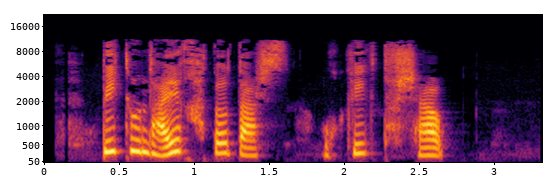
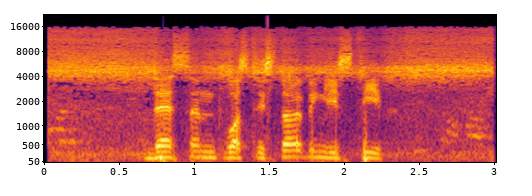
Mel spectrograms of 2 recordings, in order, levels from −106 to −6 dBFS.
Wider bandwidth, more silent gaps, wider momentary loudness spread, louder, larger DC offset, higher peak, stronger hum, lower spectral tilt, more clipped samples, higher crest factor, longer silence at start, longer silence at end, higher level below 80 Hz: second, 11 kHz vs 16 kHz; neither; first, 15 LU vs 4 LU; second, -20 LUFS vs -13 LUFS; neither; about the same, -2 dBFS vs 0 dBFS; neither; first, -4 dB/octave vs -2 dB/octave; neither; about the same, 18 dB vs 16 dB; first, 0.4 s vs 0 s; first, 0.65 s vs 0 s; second, -72 dBFS vs -42 dBFS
